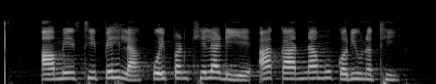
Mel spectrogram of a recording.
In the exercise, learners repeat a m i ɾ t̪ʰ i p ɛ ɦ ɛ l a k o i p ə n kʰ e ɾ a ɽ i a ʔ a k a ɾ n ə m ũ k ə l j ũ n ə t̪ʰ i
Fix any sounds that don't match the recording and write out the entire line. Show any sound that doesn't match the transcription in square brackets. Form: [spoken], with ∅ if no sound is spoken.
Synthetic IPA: a m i ɾ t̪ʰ i p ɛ ɦ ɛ l a k o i p ə [ɳ] kʰ e [l] a ɽ i [e] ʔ a k a ɾ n [a] m ũ k ə [ɾ] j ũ n ə t̪ʰ i

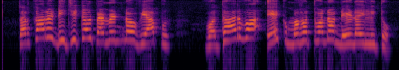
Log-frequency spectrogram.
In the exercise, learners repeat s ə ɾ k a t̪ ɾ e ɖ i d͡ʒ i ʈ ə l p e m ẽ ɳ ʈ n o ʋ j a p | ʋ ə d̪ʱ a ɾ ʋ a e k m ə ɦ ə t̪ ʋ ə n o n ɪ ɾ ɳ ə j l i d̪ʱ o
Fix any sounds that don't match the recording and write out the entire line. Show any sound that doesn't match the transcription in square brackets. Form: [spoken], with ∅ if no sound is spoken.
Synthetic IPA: s ə ɾ k a [∅] ɾ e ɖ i d͡ʒ i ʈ ə l p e m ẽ ɳ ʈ n o ʋ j a p | ʋ ə d̪ʱ a ɾ ʋ a e k m ə ɦ ə t̪ ʋ ə n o n ɪ ɾ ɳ ə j l i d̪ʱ o

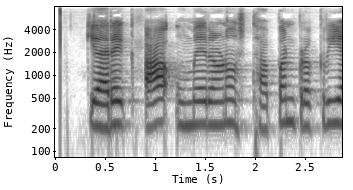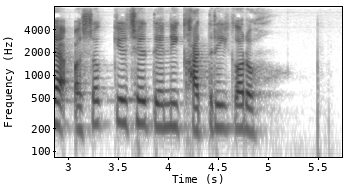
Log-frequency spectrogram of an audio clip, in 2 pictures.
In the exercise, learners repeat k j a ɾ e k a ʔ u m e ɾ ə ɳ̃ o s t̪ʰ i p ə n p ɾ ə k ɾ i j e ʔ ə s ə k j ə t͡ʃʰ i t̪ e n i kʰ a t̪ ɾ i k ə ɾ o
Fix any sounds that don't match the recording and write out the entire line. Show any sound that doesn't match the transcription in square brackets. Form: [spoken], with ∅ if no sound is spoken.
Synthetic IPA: k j a ɾ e k a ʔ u m e ɾ ə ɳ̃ o s t̪ʰ [a] p ə n p ɾ ə k ɾ i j [a] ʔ ə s ə k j ə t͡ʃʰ [e] t̪ e n i kʰ a t̪ ɾ i k ə ɾ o

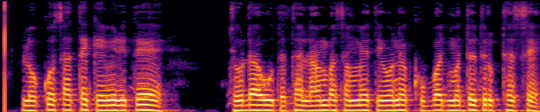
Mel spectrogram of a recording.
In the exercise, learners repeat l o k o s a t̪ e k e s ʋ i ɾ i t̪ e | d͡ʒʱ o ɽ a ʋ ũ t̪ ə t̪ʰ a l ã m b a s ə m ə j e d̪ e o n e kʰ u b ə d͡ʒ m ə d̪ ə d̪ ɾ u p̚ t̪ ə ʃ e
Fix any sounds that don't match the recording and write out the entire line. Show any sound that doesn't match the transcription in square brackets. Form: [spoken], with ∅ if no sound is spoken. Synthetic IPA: l o k o s a [t̪ʰ] e k e [∅] ʋ i ɾ i t̪ e | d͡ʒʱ o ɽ a ʋ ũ t̪ ə t̪ʰ a l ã m b a s ə m ə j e [t̪] e o n e kʰ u b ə d͡ʒ m ə d̪ ə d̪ ɾ u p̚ [t̪ʰ] ə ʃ e

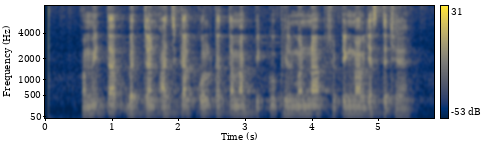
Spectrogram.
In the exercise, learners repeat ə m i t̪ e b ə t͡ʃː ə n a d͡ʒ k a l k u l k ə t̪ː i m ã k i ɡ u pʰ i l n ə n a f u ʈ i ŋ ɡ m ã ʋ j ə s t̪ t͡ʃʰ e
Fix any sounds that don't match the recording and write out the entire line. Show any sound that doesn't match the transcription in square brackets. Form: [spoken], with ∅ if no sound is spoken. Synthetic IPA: ə m i t̪ [a] b ə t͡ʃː ə n a d͡ʒ k a l k [o] l k ə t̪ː [a] m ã [p] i [k] u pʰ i l [m] ə n a [ʃ] u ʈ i ŋ ɡ m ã ʋ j ə s t̪ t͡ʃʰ e

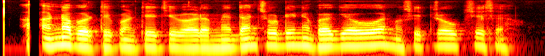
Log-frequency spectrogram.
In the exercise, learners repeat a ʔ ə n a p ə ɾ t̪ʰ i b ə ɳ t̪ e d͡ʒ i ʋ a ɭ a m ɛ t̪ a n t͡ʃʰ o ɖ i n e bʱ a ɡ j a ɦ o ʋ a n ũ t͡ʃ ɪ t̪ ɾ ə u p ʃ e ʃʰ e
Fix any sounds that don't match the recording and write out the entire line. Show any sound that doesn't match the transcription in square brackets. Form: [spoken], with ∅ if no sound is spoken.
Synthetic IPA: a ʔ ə n a p ə ɾ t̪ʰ i [p] ə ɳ t̪ e d͡ʒ i ʋ a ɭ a m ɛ [d̪] a n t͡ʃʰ o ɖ i n e bʱ a ɡ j a ɦ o ʋ a n ũ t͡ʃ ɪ t̪ ɾ ə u p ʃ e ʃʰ e

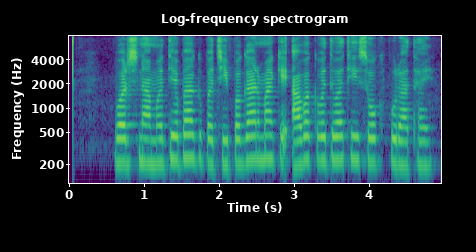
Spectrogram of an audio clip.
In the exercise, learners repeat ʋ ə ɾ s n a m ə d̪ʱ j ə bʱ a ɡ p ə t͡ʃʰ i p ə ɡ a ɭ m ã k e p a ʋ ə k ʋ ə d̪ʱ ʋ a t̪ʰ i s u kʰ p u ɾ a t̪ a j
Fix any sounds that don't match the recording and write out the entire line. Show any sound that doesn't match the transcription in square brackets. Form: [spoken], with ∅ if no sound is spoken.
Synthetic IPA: ʋ ə ɾ [ʃ] n a m ə d̪ʱ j ə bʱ a ɡ p ə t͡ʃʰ i p ə ɡ a [ɾ] m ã k e [ʔ] a ʋ ə k ʋ ə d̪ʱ ʋ a t̪ʰ i s [o] kʰ p u ɾ a [t̪ʰ] a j

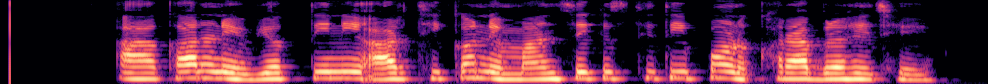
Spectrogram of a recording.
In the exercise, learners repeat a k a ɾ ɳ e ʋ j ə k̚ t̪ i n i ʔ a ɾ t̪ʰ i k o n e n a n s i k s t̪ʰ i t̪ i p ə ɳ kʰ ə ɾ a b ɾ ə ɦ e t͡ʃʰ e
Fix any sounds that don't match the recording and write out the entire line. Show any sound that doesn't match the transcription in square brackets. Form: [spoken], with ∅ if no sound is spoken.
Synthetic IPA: a k a ɾ ɳ e ʋ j ə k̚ t̪ i n i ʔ a ɾ t̪ʰ i k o n e [m] a n s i k s t̪ʰ i t̪ i p ə ɳ kʰ ə ɾ a b ɾ ə ɦ e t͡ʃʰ e

